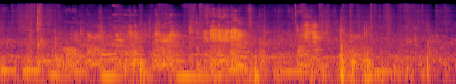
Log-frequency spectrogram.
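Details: Seven-week-old Vizsla x Dogo Argentino puppies from a litter of thirteen romp energetically in the afternoon, joined by a livestock guardian pup. Low, continuous growling and scuffling fill the clip, with a few brief higher yips and a human voice in the background.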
